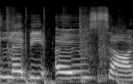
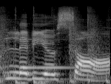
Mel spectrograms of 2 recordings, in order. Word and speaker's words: Leviosa: ] stop laviosa it's Love Your Soul it's Libby Osa not Leviosa Guardian guard Livingston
